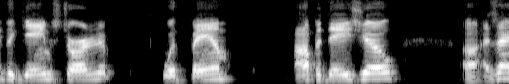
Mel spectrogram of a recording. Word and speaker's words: Adebayo: I did love the way the game started with Bam Adebayo. Is that how you say it? I can't say his name. Adebayo.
